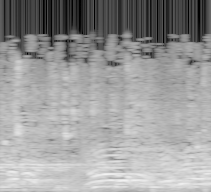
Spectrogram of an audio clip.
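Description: Basketball bouncing on a hardwood gym floor during a dribbling drill, with a short rising-and-falling squeal about a second in.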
